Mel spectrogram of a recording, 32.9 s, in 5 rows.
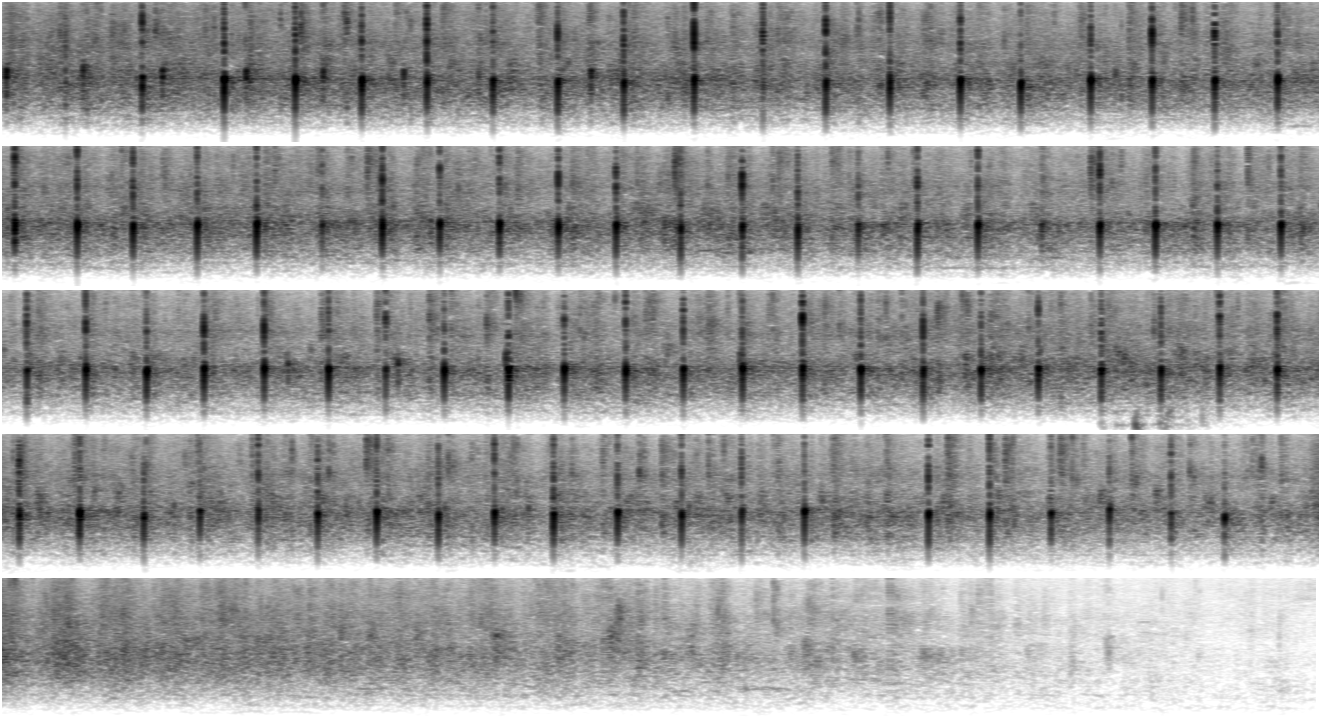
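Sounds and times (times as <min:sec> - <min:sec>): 
large group clapping: 0:00.0 - 0:32.1.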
